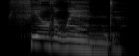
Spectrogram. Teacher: ND at the end of a phrase has a very quiet, whispering D. It's not a held D, as in feel the wind.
